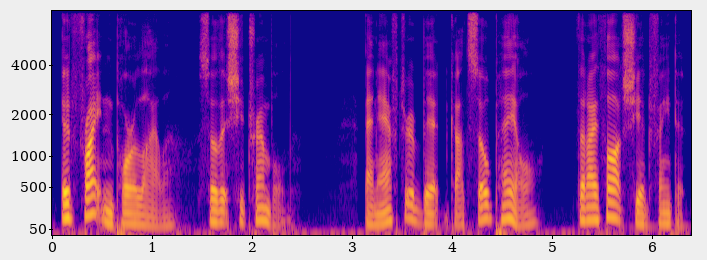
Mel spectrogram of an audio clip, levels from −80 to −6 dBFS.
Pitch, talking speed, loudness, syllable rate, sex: 105 Hz, 195 wpm, -23 LUFS, 5.4 syllables/s, male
